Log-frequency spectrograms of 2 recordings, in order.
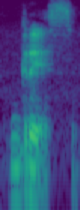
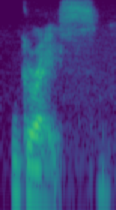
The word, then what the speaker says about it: Grace: Now, I've often heard this one being pronounced as Grace. Grace. But you want to pronounce it as A in received pronunciation, so it would be Grace. Grace. Ace. You got Grace and Grace.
